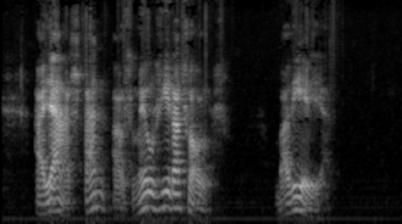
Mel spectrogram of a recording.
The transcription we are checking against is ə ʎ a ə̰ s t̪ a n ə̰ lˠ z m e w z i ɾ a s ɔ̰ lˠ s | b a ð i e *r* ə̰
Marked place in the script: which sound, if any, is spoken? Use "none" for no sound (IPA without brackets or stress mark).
ʎ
